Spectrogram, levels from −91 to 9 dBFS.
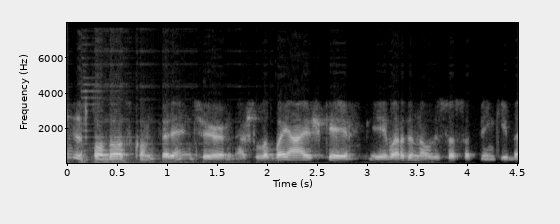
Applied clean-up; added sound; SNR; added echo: neural separator model SepFormer DNS4.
